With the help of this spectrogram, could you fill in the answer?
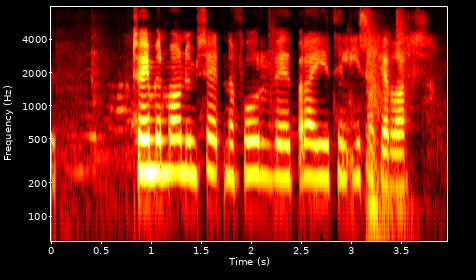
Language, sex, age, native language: Icelandic, female, 14, Icelandic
